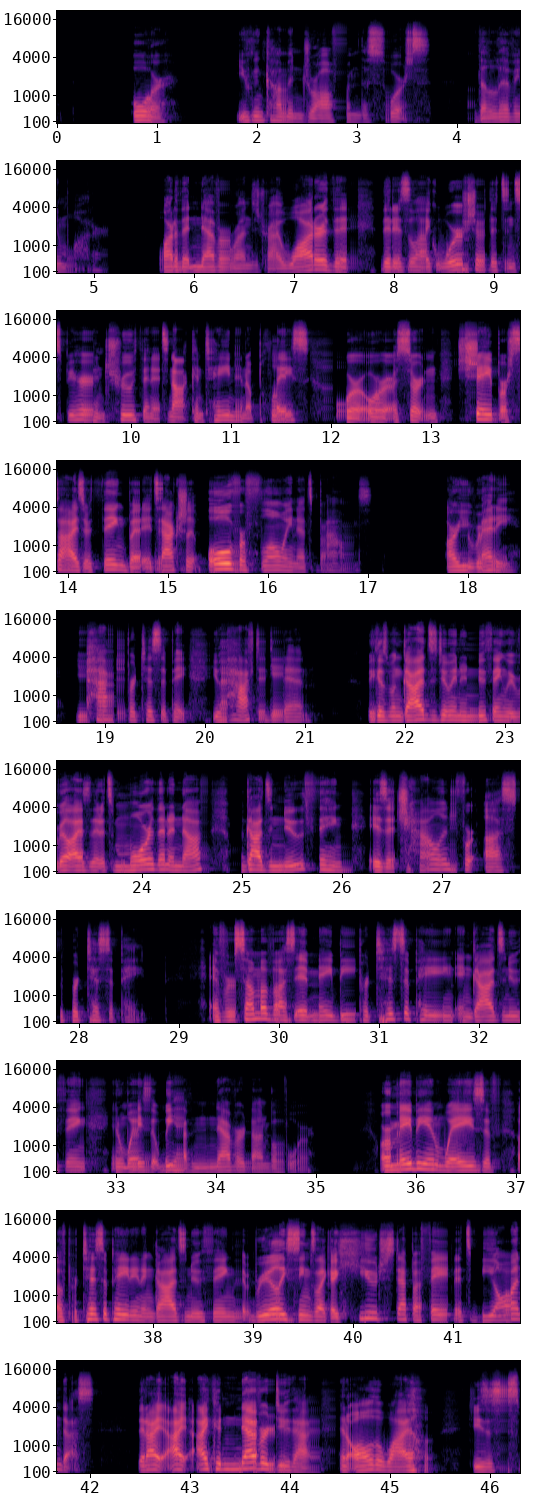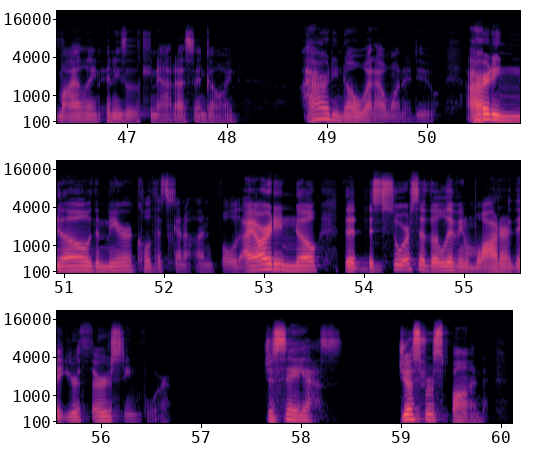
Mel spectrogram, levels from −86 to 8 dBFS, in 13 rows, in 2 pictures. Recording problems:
choppy; very; 11% of the speech affected

